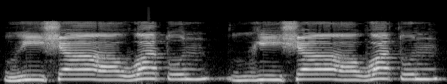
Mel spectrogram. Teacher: واو پر ہونٹ گول ہوں گے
